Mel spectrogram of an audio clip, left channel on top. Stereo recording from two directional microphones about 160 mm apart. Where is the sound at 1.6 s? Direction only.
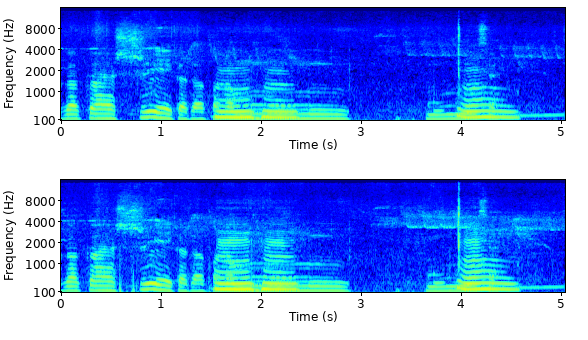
5° right (ahead or behind).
